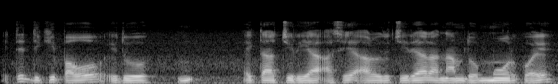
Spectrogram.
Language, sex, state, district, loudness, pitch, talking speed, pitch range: Nagamese, male, Nagaland, Dimapur, -17 LUFS, 95 Hz, 170 wpm, 90-100 Hz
